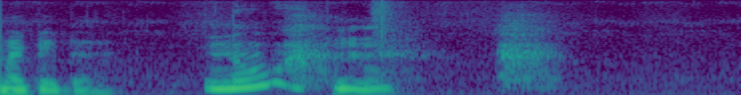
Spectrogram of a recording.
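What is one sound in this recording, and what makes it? A young woman answers softly with a questioning tone, close by.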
